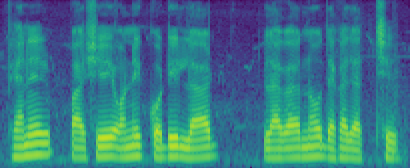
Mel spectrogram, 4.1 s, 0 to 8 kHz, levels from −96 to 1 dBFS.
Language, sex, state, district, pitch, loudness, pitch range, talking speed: Bengali, male, West Bengal, Cooch Behar, 130 Hz, -15 LUFS, 125-135 Hz, 130 wpm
